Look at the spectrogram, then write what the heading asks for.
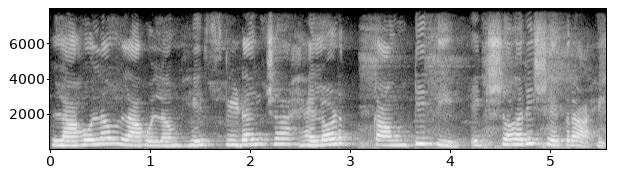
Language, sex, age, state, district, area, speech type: Marathi, female, 18-30, Maharashtra, Sindhudurg, urban, read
